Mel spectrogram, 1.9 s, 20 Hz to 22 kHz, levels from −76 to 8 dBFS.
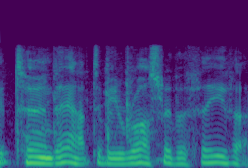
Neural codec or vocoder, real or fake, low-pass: vocoder, 22.05 kHz, 80 mel bands, Vocos; fake; 7.2 kHz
